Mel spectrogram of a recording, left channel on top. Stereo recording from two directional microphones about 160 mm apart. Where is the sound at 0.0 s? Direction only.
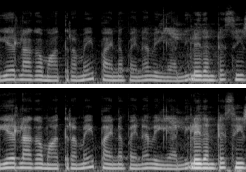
10° right (ahead or behind).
